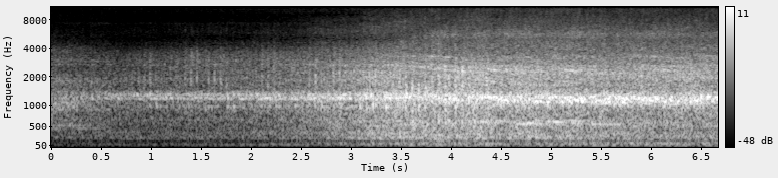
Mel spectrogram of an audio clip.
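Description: SBB electric passenger train running past on the mainline, its wheel and running noise with a steady whine growing louder and levelling off about three seconds in as it comes alongside.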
